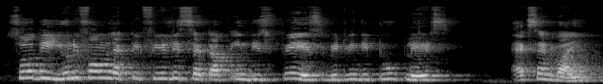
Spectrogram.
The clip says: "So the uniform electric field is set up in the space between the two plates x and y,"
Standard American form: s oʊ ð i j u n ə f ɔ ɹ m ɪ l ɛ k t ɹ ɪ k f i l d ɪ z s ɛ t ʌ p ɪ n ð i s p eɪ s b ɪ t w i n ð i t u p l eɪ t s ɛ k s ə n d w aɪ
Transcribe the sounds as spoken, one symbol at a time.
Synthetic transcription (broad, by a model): s oʊ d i j u n ə f ɔ ɹ m ɪ l ɛ k t ɹ ɪ k f i l d ɪ z s ɛ t ʌ p ɪ n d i s p eɪ s b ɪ t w i n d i t u p l eɪ t s ɛ k s ə n d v aɪ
